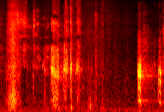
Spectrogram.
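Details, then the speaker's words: Short bursts of sniffing and nasal blowing, then a sudden sharp sneeze-like burst; sneezing with sniffles. "that was a different sneeze i guess"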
